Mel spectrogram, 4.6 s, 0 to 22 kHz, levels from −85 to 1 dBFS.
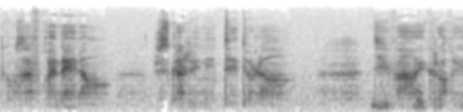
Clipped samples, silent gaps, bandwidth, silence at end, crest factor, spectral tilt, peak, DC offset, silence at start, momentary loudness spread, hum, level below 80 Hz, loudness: under 0.1%; none; 17 kHz; 0 s; 22 dB; 0 dB/octave; -8 dBFS; under 0.1%; 0 s; 19 LU; none; -72 dBFS; -27 LUFS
